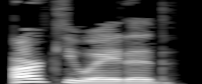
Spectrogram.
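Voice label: "arcuated", English, British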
